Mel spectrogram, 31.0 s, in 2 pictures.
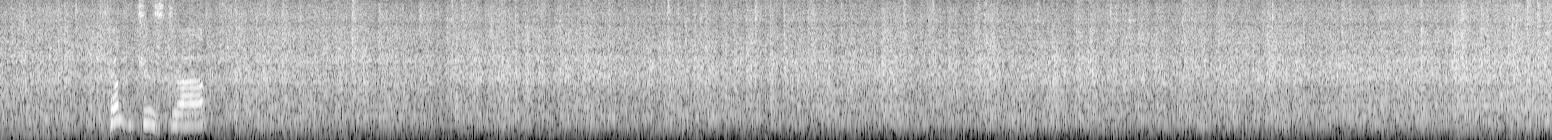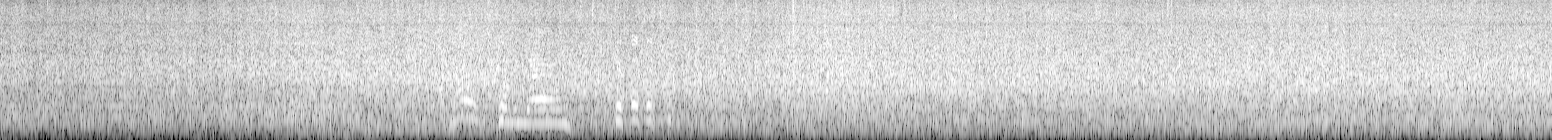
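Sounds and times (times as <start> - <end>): steady rain on porch screen: 0.0 - 31.0.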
